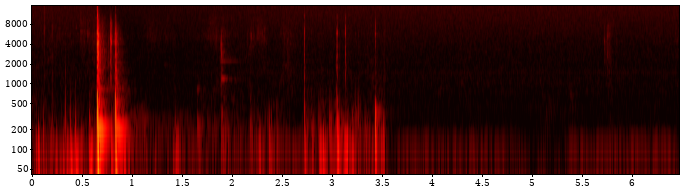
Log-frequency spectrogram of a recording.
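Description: Knocks and rustle of a handheld microphone being handled, sharpest about half a second in. Fainter clicks and rustle follow, then only a low hum from about three and a half seconds in.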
